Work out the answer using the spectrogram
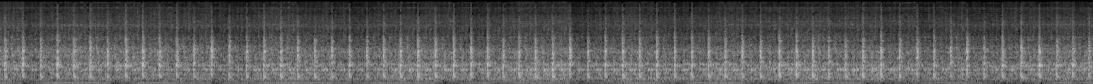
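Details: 1979 Volkswagen Type 4 air-cooled engine idling with a sharp, steady knock about three times a second.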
